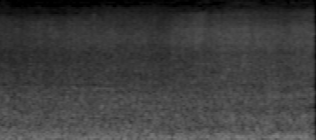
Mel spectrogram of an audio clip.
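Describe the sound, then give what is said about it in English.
Ocean surf crashes against rocks in a steady, continuous roar, full, with no distinct individual crashes standing out and no voices present. “It's getting colder. The sea. So much darker now.”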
